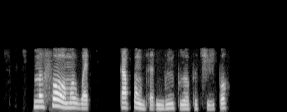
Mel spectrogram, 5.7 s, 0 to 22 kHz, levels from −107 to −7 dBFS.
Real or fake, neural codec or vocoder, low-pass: real; none; 3.6 kHz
